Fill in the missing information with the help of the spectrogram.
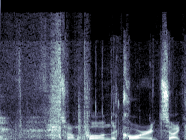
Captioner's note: both laugh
